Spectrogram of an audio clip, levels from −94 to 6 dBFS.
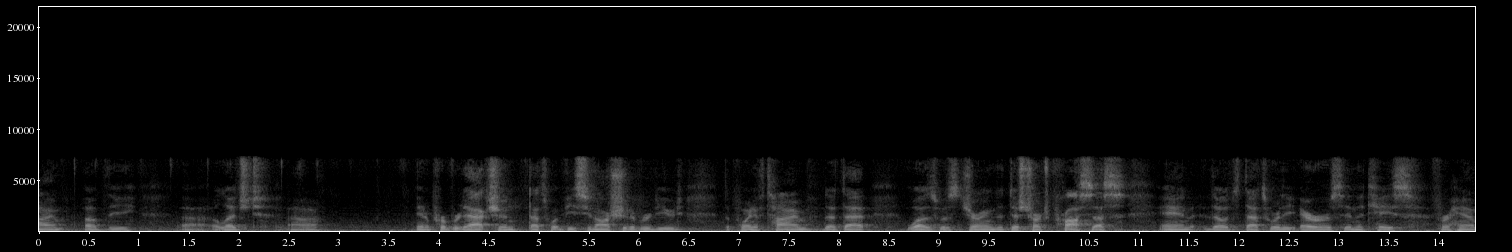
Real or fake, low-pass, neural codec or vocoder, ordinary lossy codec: fake; 7.2 kHz; codec, 16 kHz in and 24 kHz out, 1 kbps, XY-Tokenizer; AAC, 48 kbps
